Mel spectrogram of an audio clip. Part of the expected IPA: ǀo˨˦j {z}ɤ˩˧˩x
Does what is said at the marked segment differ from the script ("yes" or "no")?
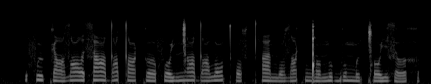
no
